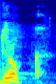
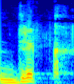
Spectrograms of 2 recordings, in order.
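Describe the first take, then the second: First: The vowel sounds like a 'u'. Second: The vowel sounds like an 'i'. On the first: This is how southern and western India say it. "if you're from southern part or the western part of India, you'll pronounce it as druk" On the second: This is how the rest of India says it. "If you're from where I am from, we pronounce it as drik"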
